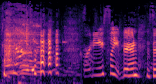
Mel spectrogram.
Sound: laughs

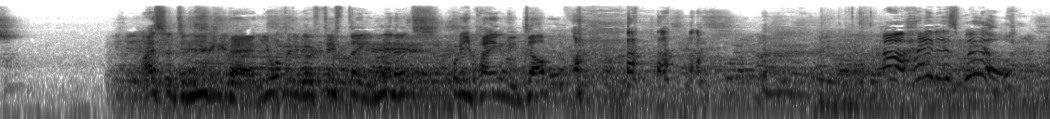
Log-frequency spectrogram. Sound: laughs

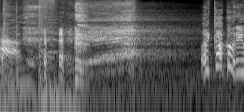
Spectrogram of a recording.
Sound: laughs

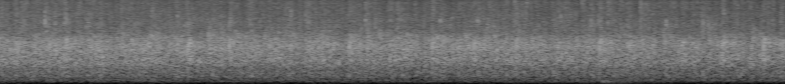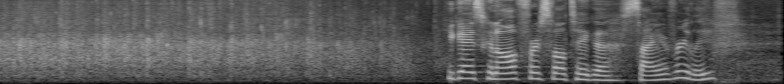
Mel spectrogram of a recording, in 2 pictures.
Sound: applause

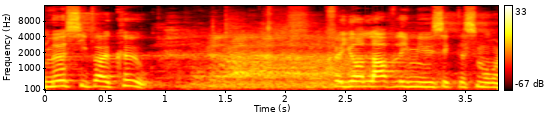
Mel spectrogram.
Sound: audience laughs

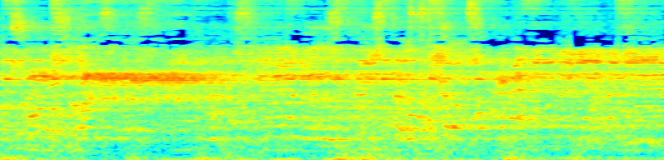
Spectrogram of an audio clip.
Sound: game buzzer buzzes

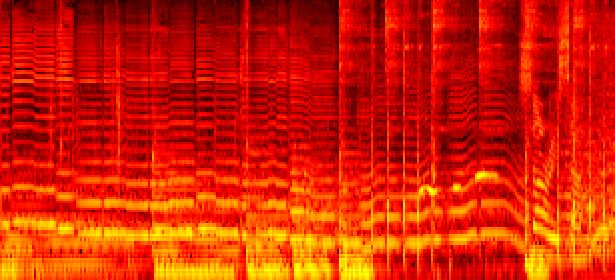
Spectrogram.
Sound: whistling

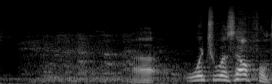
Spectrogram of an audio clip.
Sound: laughter

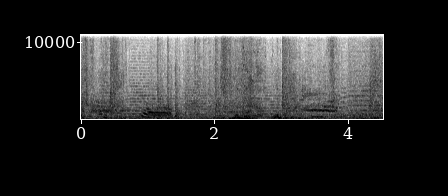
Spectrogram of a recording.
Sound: roars

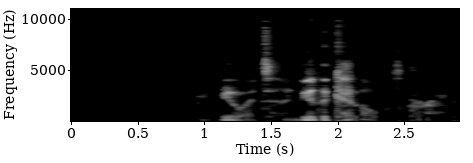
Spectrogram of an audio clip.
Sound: quietly

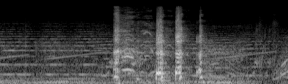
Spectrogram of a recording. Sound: more laughter

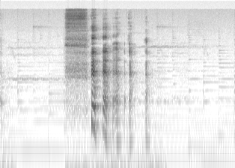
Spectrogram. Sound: laughs

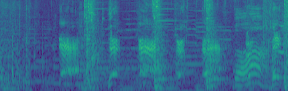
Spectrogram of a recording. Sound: grunting; gasps

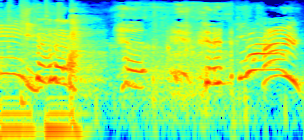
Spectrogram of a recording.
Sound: laughing

